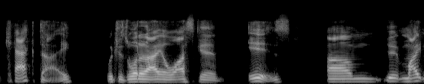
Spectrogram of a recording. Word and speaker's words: ayahuasca: Ushka? Ayahuasca.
